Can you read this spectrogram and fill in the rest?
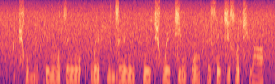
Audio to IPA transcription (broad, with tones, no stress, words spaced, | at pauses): t͡ɕʰu˥˧be˥˧kĩ˧ mɔ̃˨˩t͡se˥˧ŋo˦ʔ pwe˦hi˧ d͡ze˦n | ĩ˧t͡ɕʰwe˧ t͡ɕju˥˧ pɔ̃˨˩mhe˥˧sĩ˨˩ t͡ɕi˥˧sɔ̃˥˧t͡ɕʰja˨˦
